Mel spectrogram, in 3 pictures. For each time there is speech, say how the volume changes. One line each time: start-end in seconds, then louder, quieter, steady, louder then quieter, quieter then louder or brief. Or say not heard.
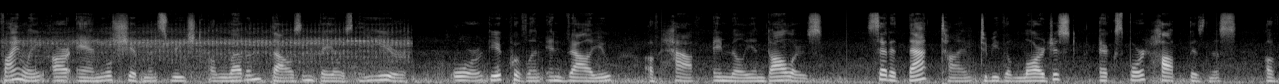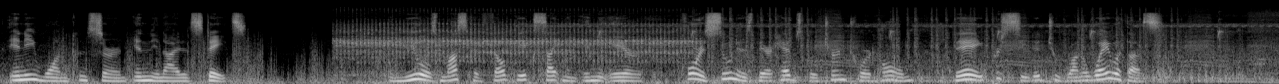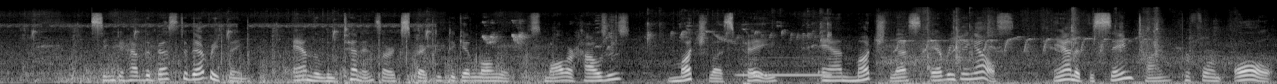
0.0-15.3 steady
16.6-24.4 steady
26.5-38.3 steady.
